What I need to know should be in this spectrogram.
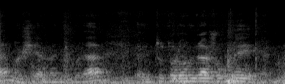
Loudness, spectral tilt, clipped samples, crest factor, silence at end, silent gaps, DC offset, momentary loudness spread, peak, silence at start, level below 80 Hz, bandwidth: -26 LUFS; -8.5 dB/octave; under 0.1%; 18 dB; 0 s; none; under 0.1%; 11 LU; -8 dBFS; 0 s; -36 dBFS; 15.5 kHz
